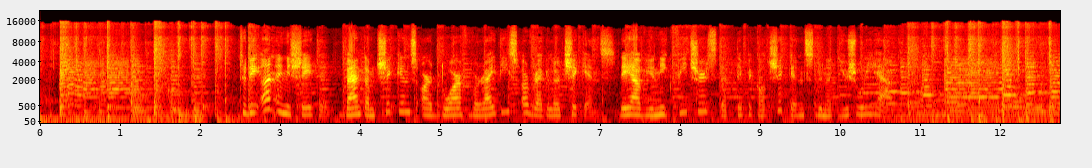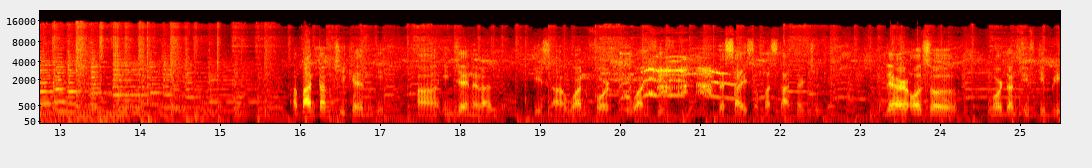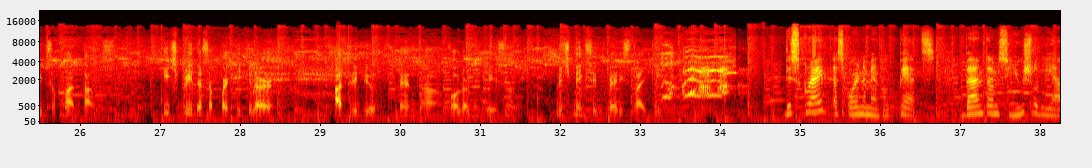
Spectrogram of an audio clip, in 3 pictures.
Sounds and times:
Music: 0:00.0 - 0:38.2
Speech: 0:02.5 - 0:10.7, 0:15.9 - 0:20.6, 0:21.2 - 0:22.7, 0:23.3 - 0:26.4, 0:27.0 - 0:28.4, 0:29.2 - 0:33.1, 0:34.8 - 0:38.2
Chicken, rooster: 0:20.0 - 0:21.3, 0:33.2 - 0:34.3.

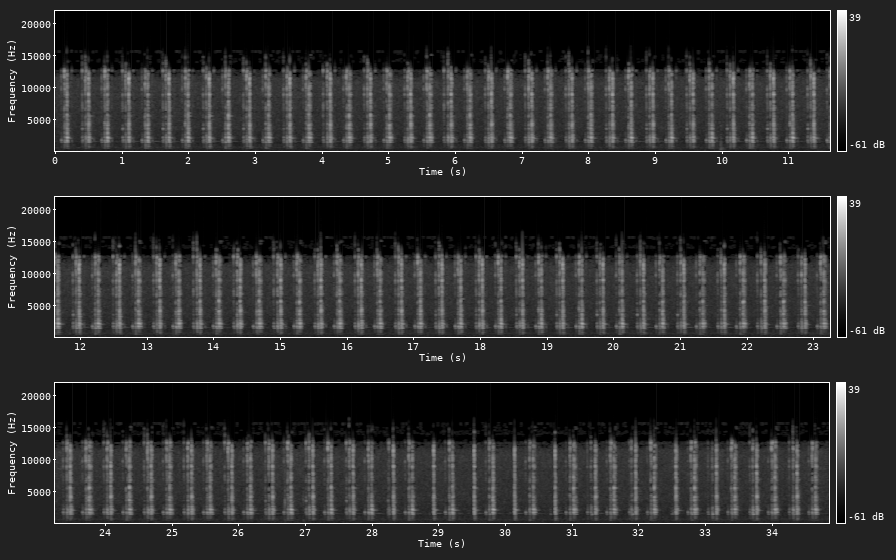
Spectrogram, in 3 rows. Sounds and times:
Tick-tock: 0:00.0 - 0:34.8.

